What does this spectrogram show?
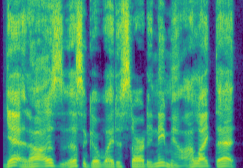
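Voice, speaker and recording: A man's voice: mid-range voice, animated, a little fast, darkish tone, no echo, clean studio sound. A man hosting a podcast in casual comedic chat, riffing with a joking, profane manner. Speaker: podcast host.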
